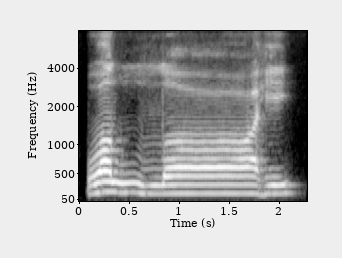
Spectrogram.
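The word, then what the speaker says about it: والله: তাহলে আমরা জেনেছি ফাতহা বা দম্মা থাকলে ল বা মোটা করে পড়তে হয়। তাহলে কি হবে? ওল্লাহি ওল্লাহি ওল্লাহি।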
